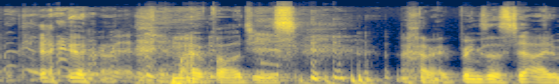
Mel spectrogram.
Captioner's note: laughs; board members laughs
